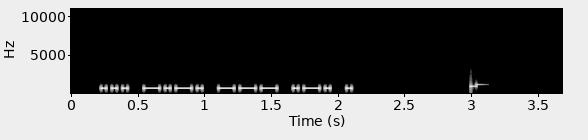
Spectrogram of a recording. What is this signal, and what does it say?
Morse code, heard as a keyed tone, about 30 wpm, 700 Hz. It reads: SCORE
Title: Sentences from Top 1600 Words - New Word Drill - 30wpm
